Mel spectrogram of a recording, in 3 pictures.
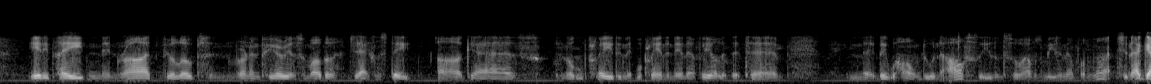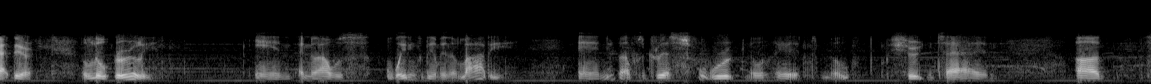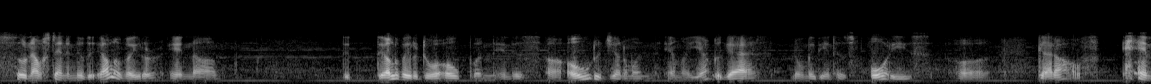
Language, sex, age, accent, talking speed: English, male, 50-69, American, 195 wpm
